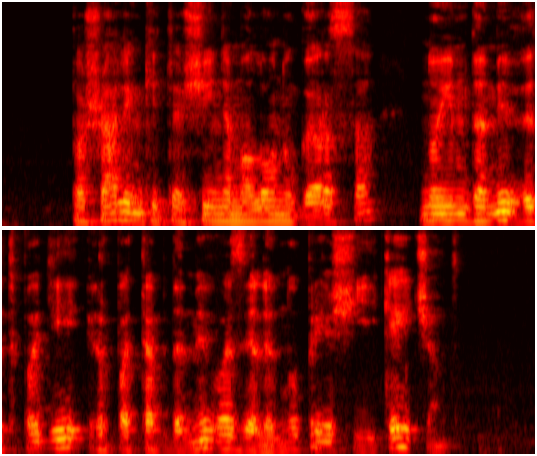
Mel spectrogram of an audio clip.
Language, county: Lithuanian, Klaipėda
